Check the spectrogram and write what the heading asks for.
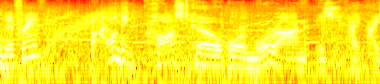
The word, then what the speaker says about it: Costco: I notice people in the chat joke about how you pronounce Costco as Castco. I say Costco.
